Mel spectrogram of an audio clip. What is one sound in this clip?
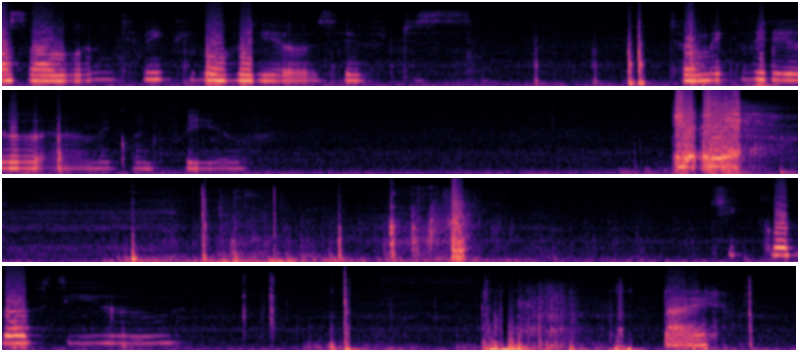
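A young woman speaks close to a microphone, casually and with animation.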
